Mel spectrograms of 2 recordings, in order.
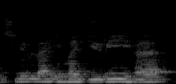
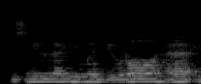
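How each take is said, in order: First: The vowel after r is a clear i. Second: The vowel after r is a full a. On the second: "itu kan asli fathah ya"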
